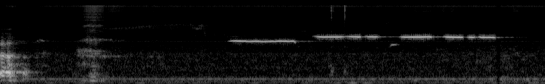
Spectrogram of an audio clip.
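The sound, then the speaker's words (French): A white-throated sparrow sings a series of high, clear whistled notes: one long steady tone, then several quick repeated phrases, moderately loud against a quiet background with a faint hum. “Alors, parle-nous un peu de cet oiseau et du monde qui joue dans, le texte.”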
